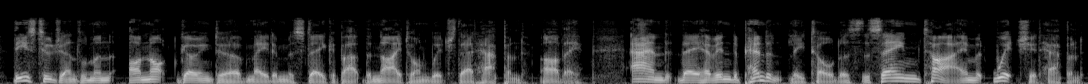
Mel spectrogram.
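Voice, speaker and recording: A man voicing a friendly but quietly insistent English police detective in an audiobook, questioning in a measured, conversational way. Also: rumbling low, no echo, exaggerated voice. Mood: probing.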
